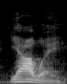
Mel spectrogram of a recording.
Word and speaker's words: Yahweh: K, or YHW, or Yahweh, or however you want to pronounce it. We don't really know how to pronounce it. That's a great secret. But we just sometimes phonetically pronounce it Yahweh.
